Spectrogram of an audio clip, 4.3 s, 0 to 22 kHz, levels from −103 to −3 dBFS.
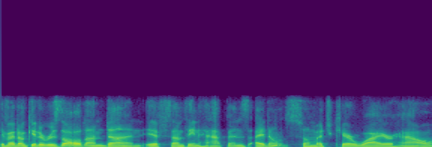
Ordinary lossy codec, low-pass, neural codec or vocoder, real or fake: Opus, 16 kbps; 7.2 kHz; codec, 24 kHz, 3.1 kbps, DualCodec; fake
